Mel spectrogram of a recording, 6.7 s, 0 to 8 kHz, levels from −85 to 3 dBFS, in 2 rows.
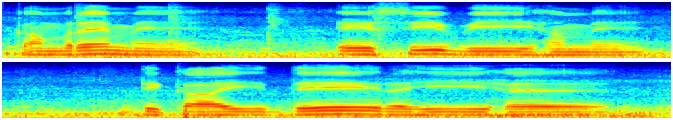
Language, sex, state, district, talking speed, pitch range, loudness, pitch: Hindi, male, Rajasthan, Jaipur, 80 wpm, 120-135 Hz, -15 LUFS, 125 Hz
